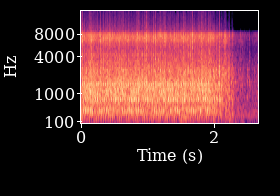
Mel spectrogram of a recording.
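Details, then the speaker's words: Car after replacing the failed UCH fuse: starts instantly and runs with a steady, even engine note for two seconds with no knocks or misses before it dies away; normal engine running. "donc on a vu ce démarrage au quart de tour on a entendu comme quoi l'alimentation électrique était OK du coup c'était bien le fusible UCH qui était qui avait lâché"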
